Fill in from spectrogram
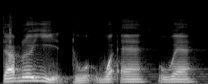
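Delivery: usual speaking voice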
